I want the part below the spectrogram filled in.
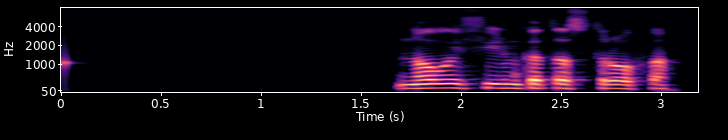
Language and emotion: Russian, neutral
